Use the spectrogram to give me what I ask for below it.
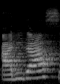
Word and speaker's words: Adidas: I pronounce it like Adidas, but I've heard that some people will pronounce it like Adidas, and the way that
